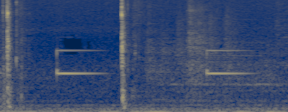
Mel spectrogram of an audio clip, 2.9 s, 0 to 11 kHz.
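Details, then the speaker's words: Flood-damaged 2013 Dodge Dart after a powertrain swap, first key-on. Two short steady electric hums, about a quarter second each, as the key is cycled; the fuel pump primes normally. "I hear the fuel pump going. That's good."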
